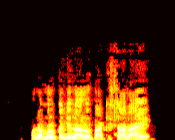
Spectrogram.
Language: Sindhi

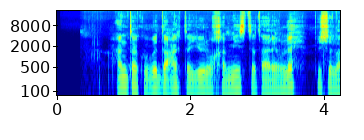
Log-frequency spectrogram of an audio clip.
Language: Somali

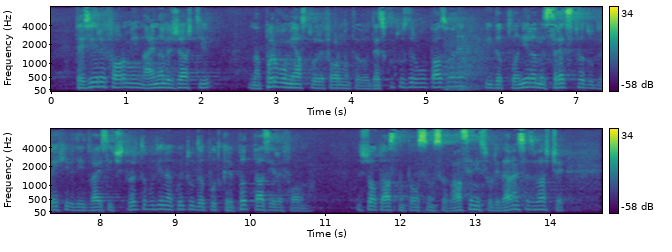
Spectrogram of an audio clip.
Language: Bulgarian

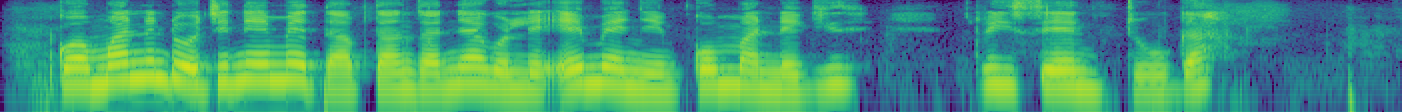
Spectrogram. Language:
Kalenjin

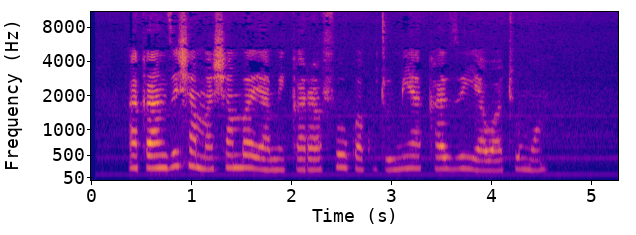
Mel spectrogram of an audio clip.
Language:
Swahili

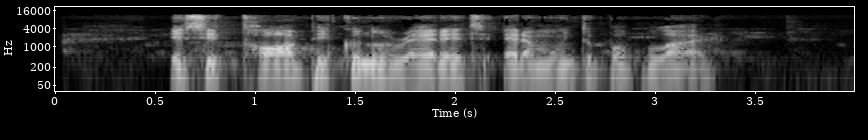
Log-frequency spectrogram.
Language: Portuguese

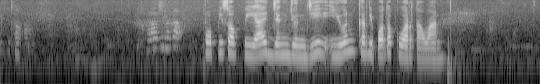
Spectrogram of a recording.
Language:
Sundanese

